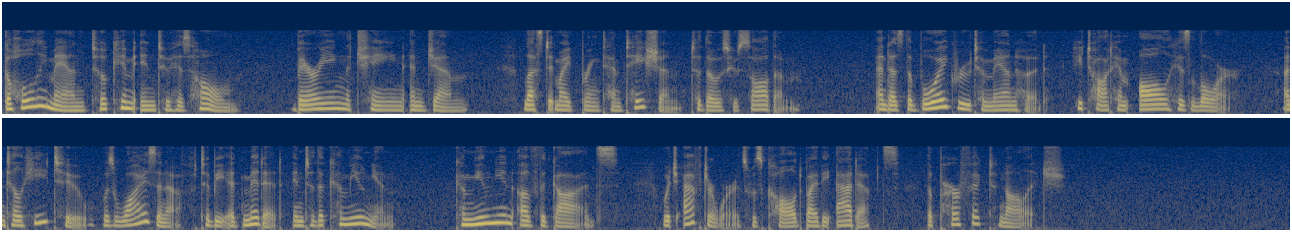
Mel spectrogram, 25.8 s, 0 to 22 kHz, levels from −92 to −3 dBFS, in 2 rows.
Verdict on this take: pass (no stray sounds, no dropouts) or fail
pass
